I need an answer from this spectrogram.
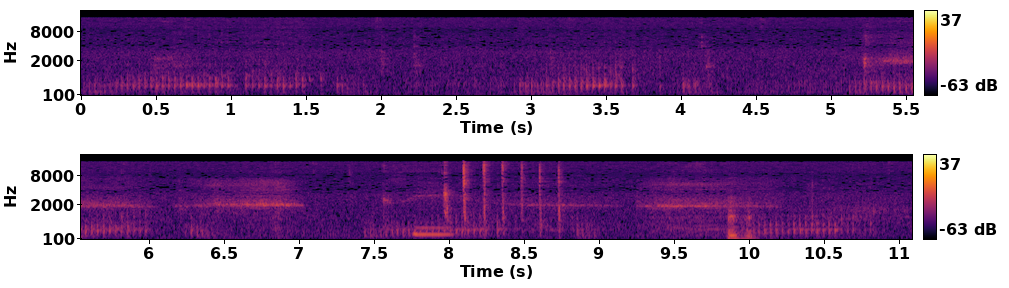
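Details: Minskin cat purring as it wakes a child in a small room: gentle pulsing purr repeating steadily, a burst of rapid clicking taps near the middle, faint speech.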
